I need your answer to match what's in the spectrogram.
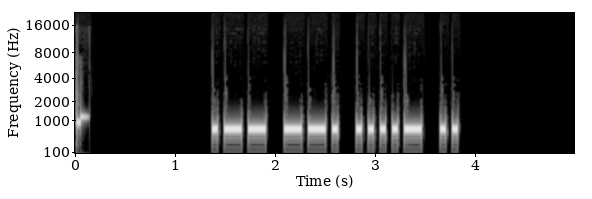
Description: Morse code, heard as a keyed tone, about 20 wpm, 700 Hz. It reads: WG4I
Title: 2023 SOTA Chaser Call Signs - 20wpm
